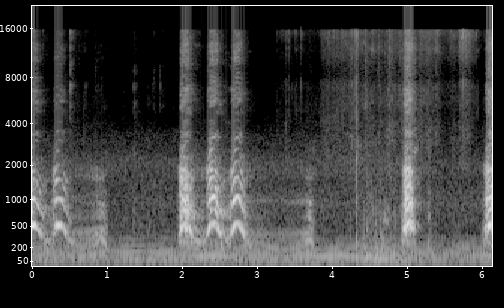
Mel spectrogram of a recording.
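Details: Alabama dogs, a pair, giving a couple of barks, then a quick trio of loud barks, followed by scattered single barks with quiet gaps between.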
